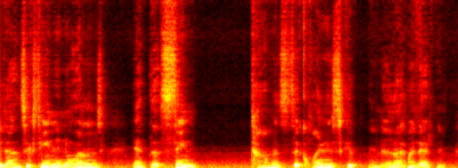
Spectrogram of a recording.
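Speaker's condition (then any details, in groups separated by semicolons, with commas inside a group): Brain injury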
